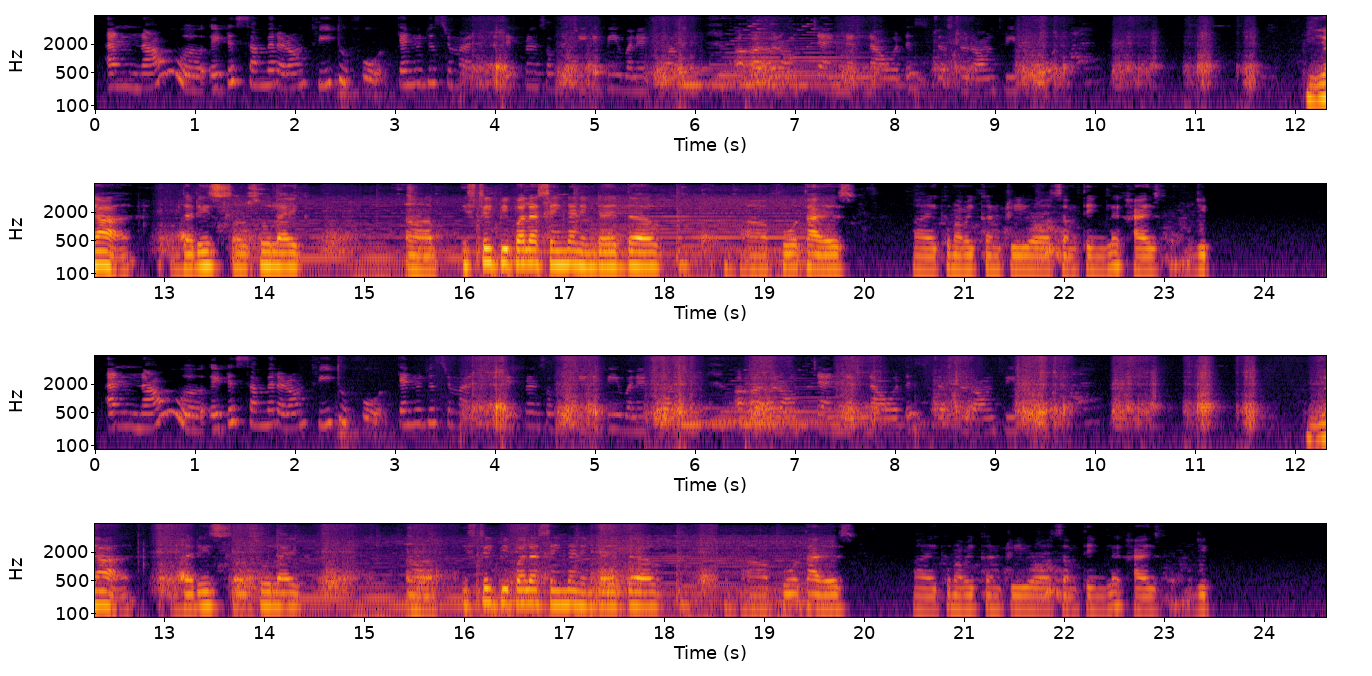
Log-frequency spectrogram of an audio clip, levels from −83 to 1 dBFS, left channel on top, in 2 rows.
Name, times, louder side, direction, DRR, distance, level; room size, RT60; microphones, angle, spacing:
voice 1, 0.0-10.0, right 1 dB, ahead, 0.8 m, -36 dB
sound 1, 2.4-2.7 3.6-4.2 4.6-5.2 5.5-6.1 6.5-7.0 7.4-8.9 9.2-9.8 10.2-11.7 12.1-14.1 14.5-15.1 15.4-15.9 16.3-16.9 17.2-17.9 18.2-18.5, right 5 dB, 45° right, 0.4 m, -32 dB
sound 2, 5.8-8.7, equal, 50° left, 0.9 m, -38 dB
voice 2, 12.1-12.7 13.1-14.5 15.4-18.2 18.6-19.9 20.5-23.4, left 5 dB, 65° left, 0.4 m, -22 dB
sound 3, 13.7-19.7, left 2 dB, 30° left, 1.1 m, -35 dB
3.7 x 2.1 x 4.2 m
head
